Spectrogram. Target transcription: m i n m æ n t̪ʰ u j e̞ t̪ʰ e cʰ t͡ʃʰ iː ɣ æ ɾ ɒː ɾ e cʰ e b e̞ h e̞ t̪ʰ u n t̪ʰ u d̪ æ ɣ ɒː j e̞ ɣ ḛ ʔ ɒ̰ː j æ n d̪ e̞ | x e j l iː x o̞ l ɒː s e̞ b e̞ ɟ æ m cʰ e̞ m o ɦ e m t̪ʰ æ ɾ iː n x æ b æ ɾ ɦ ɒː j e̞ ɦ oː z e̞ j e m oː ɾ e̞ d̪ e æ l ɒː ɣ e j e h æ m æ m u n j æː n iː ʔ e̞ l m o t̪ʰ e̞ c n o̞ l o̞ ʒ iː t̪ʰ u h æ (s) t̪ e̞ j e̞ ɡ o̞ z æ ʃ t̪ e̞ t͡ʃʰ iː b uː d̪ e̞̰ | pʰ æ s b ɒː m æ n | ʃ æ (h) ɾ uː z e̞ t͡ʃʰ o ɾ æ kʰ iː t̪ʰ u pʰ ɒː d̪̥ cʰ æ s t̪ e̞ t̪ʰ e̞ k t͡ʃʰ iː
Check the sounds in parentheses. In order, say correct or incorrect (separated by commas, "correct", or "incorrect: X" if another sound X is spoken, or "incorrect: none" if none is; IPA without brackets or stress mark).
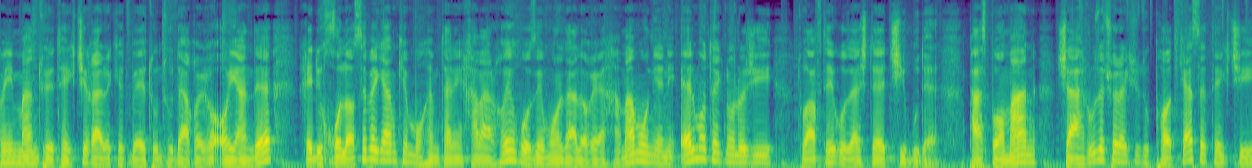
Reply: incorrect: f, correct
